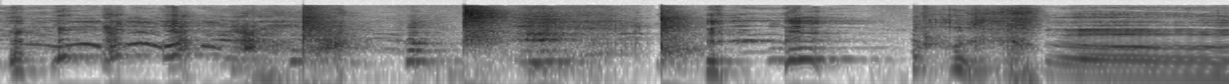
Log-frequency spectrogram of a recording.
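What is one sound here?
A young man laughs loudly into a close microphone.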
